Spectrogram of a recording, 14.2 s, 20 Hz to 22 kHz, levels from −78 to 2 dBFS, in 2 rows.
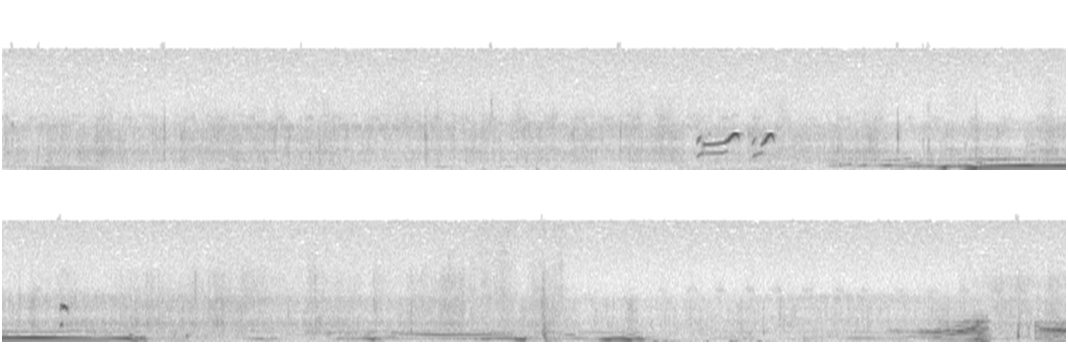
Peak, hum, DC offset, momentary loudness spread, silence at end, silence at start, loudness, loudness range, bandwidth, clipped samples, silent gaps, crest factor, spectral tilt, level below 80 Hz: -24 dBFS; none; under 0.1%; 12 LU; 0 s; 0 s; -43 LUFS; 9 LU; 16 kHz; under 0.1%; none; 20 dB; -0.5 dB/octave; -86 dBFS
